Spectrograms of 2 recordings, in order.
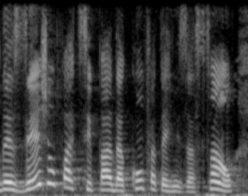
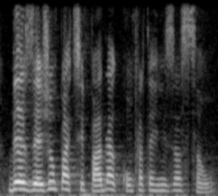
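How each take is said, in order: First: It is said with question intonation. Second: It is said with flat statement intonation. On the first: It asks something. The speaker calls it right. "eu tenho que mudar a entonação e falar como pergunta" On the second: It is not a question. The speaker calls it wrong. "Não basta falar, ... Não é uma pergunta"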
